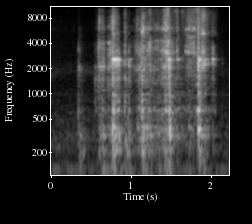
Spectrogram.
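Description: Raw crystal chunks poured from a scoop into a bowl, clattering against one another and the bowl in a dense run of clicks that starts about half a second in and lasts just over a second.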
